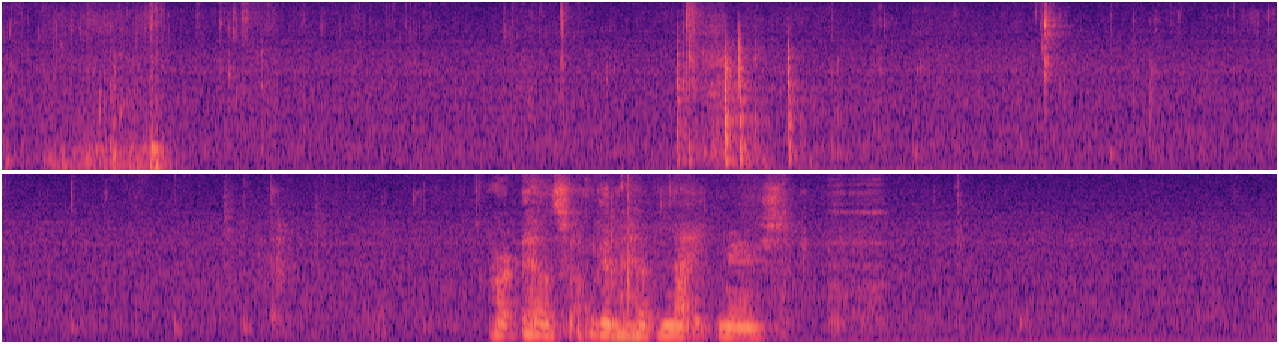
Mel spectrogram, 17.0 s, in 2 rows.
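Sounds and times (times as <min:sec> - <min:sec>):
chewing soft food: 0:00.0 - 0:11.8.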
